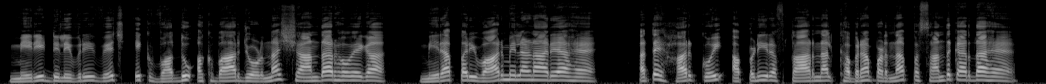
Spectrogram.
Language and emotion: Punjabi, happy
